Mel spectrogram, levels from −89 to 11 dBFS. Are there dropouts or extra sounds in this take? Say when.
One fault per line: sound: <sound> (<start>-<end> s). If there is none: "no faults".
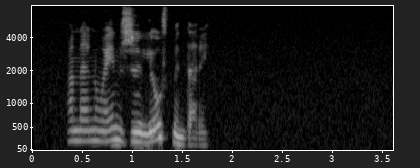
no faults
